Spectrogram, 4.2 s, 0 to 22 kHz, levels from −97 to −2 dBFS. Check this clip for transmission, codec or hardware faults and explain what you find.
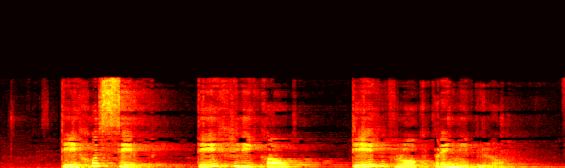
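Two faults are present: codec damage throughout, and one skip near the end.

Throughout, the treble is cut off at 11.8 kHz, with heavy gritty, metallic sibilance. This is likely HE-AAC compression, rebuilding treble from copied lower bands, and fits roughly 16 kbps. A spectrogram shows a hard ceiling and smeared, repeated upper bands.

At 3.22 s, a dropped buffer (overrun) likely skips ahead by a few milliseconds. Unread samples were overwritten, so the audio jumps audibly and the waveform shows a discontinuity without silence.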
